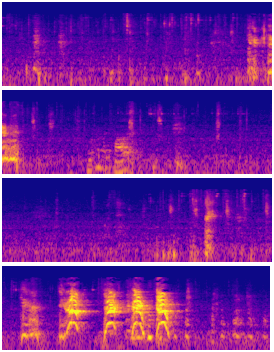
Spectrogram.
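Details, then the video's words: Eight-week-old Yorkshire Terrier puppy named Kiwi, mouthy and wrestling with her new brother and sister indoors; scattered soft sounds, then a quick burst of sharp, high yaps near the end, with people talking. "Mouthy Yorkie puppy with attitude"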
